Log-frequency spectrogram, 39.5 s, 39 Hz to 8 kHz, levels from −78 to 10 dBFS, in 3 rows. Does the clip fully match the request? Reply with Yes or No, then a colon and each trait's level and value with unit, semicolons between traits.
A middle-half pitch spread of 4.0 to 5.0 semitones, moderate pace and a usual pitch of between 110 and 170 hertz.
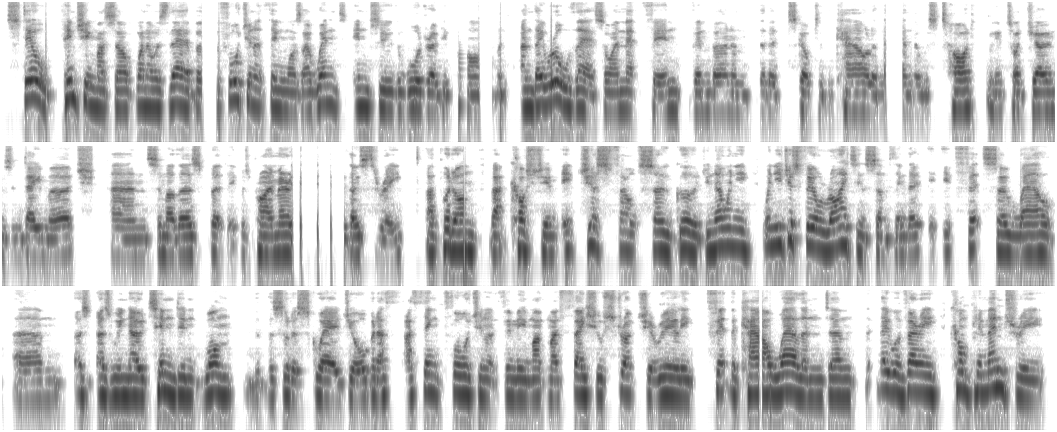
No: average, 3.3 semitones; average, 180 wpm; medium, 140 Hz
